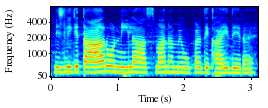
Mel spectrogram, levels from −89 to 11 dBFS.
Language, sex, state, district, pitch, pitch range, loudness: Hindi, female, Madhya Pradesh, Bhopal, 215 Hz, 205-220 Hz, -17 LUFS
